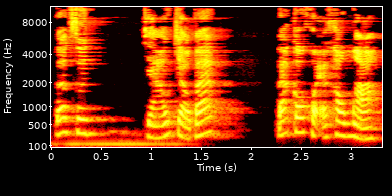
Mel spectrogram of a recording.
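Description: A woman's voice: a little high, moderate pace, a little mellow, lightly acted. A woman voicing a cheerful, spoiled young rich girl in an audiobook, bubbly and cutesy. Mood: sweet, excited. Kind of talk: audiobook character voice.

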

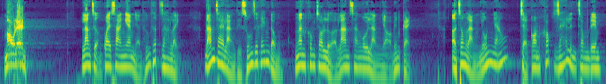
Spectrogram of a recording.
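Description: A man narrates a scripted ghost story with dramatic expression. His pitch rides up and down in a lively way around a medium voice. He tells it with building tension.

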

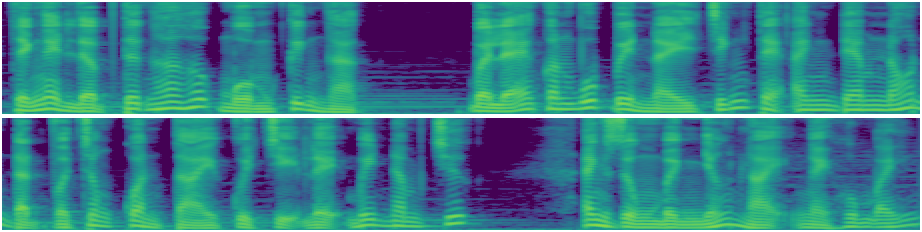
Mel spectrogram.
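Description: A man narrating a ghost story in a dramatic, expressive reading style. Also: fairly low pitch, brisk. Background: faint music.

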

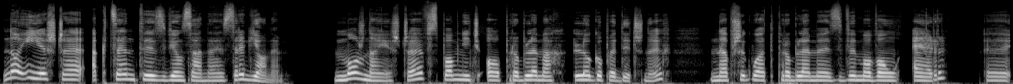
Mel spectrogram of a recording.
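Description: A woman hosting an educational podcast as a voice coach, speaking in a measured way directly to the listener. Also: medium pitch, a little mellow, no echo, studio quality.

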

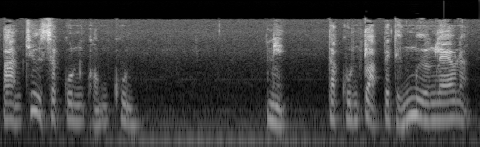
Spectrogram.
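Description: A reader voicing an earnest titled lady on a jungle trek, who talks fast when anxious. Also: lowish voice, fairly bright tone, breathy edge. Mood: warm.

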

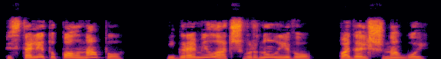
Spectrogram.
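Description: Steady, dramatic audiobook narrator. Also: mid-range voice, moderate pace, no room sound. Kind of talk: scripted fantasy novel narration. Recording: dull dry recording.

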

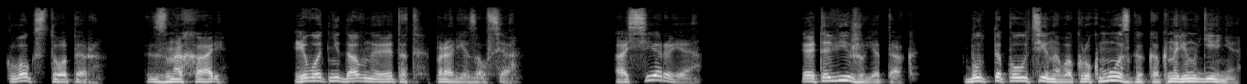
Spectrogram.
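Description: Guy doing a tired old healer, slow low murmur, dry close sound. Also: animated, darkish tone, dry recording. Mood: weary. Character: weary older male healer, calm and grave.

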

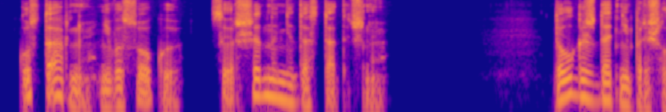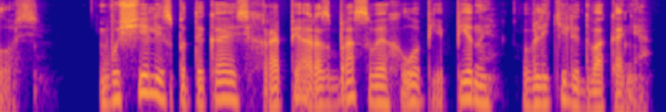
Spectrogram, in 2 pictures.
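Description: A man narrating an audiobook in a measured, grave storytelling manner. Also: medium pitch, vocal fry, mellow, slightly rough, no echo, clean studio sound.

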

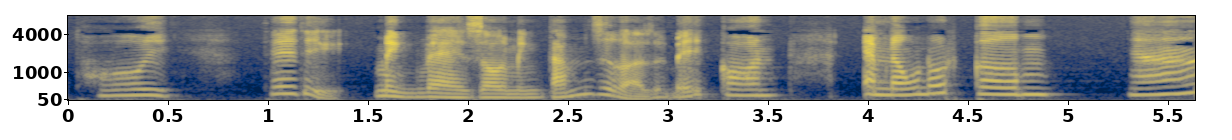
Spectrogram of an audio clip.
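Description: A man voicing a cruel, shrill middle-aged stepmother who scolds fast and coaxes with fake sweetness. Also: sing-song, no room sound, clean studio sound, full character voice. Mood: defensive chatter. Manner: rapid nagging, fake sweetness when coaxing.

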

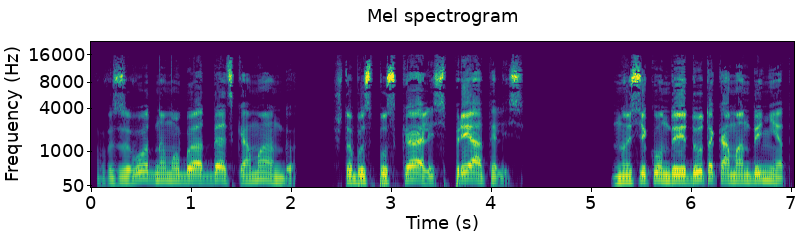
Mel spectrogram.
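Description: A man narrating a war story audiobook in a steady, measured, terse manner. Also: mid-range voice, no echo, clean studio sound.

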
